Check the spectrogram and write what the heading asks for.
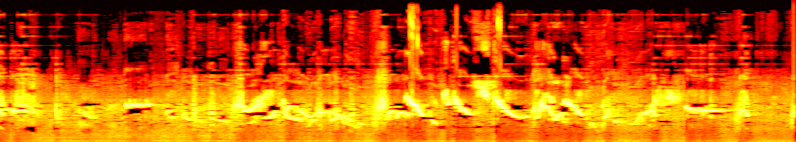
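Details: Oriental magpie-robin, a prize-winning caged contest bird from Cianjur, sings a fierce, continuous medley. Swooping high whistles, quick up-and-down slurs and chattering notes run over a constant low rumble.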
